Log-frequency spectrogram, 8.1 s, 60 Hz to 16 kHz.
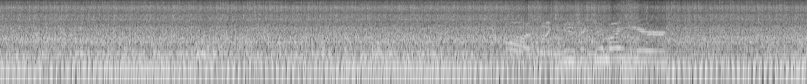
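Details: Rebuilt Honda 5.5 HP single-cylinder engine at first start after rebuild, run outside: steady low-speed chug at about four beats a second, even and unbroken. Idle is lower and better than the other engine; healthy normal idle.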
